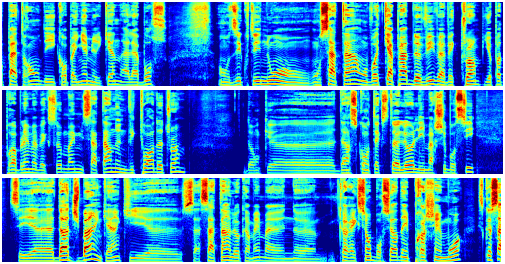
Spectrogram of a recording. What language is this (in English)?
French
